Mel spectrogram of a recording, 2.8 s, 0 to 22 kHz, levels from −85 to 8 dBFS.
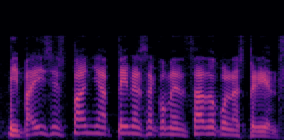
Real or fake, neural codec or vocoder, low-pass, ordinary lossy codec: fake; codec, 16 kHz, 4 kbps, FunCodec, trained on LibriTTS, 50 frames a second; none; none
